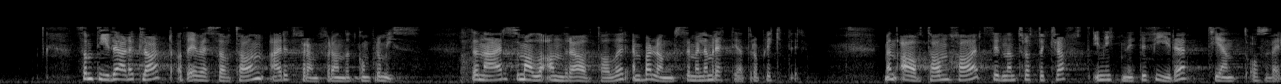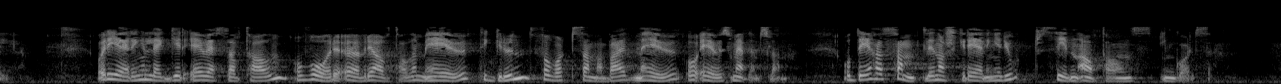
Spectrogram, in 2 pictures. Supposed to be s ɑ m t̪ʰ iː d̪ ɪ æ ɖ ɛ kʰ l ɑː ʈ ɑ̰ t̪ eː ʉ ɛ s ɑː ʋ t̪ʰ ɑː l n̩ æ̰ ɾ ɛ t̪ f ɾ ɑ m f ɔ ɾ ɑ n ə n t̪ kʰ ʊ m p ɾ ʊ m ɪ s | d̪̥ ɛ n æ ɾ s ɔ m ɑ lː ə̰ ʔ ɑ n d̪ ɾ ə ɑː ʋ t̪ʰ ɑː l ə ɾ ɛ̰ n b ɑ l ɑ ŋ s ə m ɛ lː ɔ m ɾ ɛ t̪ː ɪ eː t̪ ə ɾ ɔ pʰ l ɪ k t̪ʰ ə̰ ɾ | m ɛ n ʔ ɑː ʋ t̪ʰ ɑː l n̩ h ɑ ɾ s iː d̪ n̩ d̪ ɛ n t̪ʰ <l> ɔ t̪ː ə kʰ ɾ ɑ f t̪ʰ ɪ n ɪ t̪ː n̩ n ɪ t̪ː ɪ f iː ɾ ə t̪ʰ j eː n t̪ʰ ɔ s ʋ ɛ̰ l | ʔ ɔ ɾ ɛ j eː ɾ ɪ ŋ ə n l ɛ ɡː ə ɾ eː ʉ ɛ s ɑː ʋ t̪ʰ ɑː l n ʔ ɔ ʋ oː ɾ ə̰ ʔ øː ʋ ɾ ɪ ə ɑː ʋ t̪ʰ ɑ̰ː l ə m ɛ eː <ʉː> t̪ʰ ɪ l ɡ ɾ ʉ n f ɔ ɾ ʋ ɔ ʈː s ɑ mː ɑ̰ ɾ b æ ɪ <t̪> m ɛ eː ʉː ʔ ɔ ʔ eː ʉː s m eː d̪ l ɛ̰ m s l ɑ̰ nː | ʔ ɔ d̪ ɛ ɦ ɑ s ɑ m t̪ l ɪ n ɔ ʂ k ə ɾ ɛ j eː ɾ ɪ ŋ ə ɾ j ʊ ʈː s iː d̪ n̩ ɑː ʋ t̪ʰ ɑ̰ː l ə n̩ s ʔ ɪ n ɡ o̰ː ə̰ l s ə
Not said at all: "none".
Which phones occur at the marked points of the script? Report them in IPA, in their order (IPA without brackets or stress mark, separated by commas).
ɾ, ʉː, d̪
